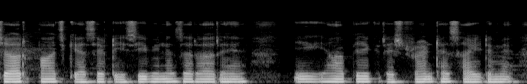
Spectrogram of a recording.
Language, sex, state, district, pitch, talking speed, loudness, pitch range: Hindi, male, Jharkhand, Ranchi, 125 Hz, 180 wpm, -19 LUFS, 120-125 Hz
